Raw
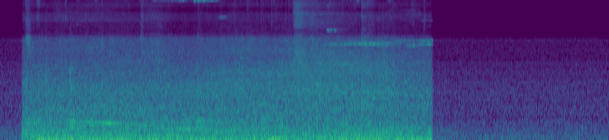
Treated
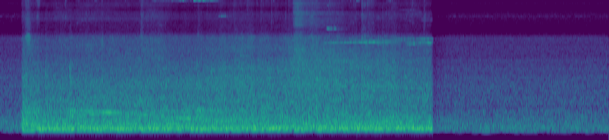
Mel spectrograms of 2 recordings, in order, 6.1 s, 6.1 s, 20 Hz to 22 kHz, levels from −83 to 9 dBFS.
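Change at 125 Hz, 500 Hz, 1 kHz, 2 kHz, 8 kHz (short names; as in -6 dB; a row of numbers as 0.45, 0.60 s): under -40 dB, +9.5 dB, +5.0 dB, +2.0 dB, +1.5 dB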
